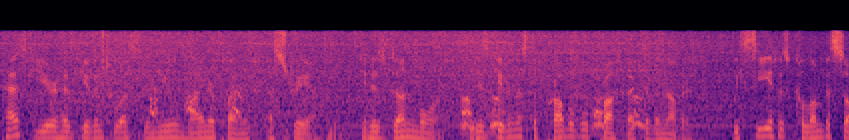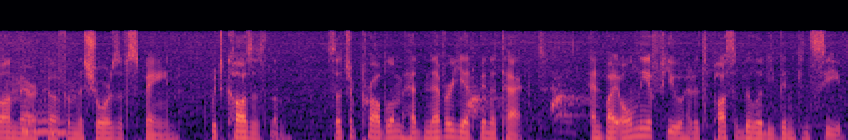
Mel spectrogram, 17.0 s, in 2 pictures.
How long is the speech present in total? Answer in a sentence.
The speech can be heard for 17 seconds in total.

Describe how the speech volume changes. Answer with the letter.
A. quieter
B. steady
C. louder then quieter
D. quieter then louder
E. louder
B.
